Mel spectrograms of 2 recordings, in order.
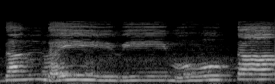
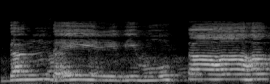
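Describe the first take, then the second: First: The vowel of 'vi' is drawn out long. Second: The vowel of 'vi' is kept short. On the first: The speaker calls it wrong. "বি দীর্ঘ হয়ে যাবে, ভুল হয়ে যাবে" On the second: The speaker calls it right. "বিটাকে আমাদের হ্রস্ব রাখতে হবে"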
